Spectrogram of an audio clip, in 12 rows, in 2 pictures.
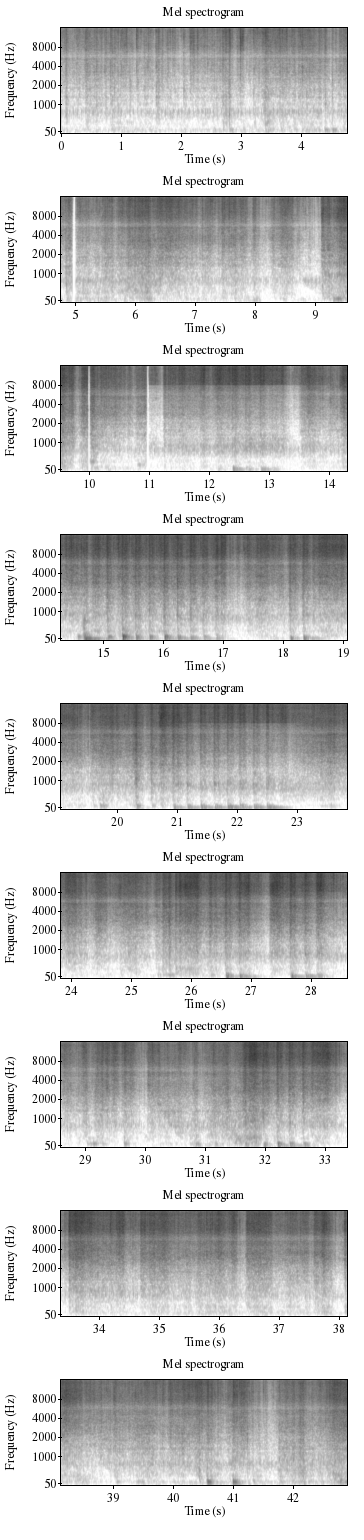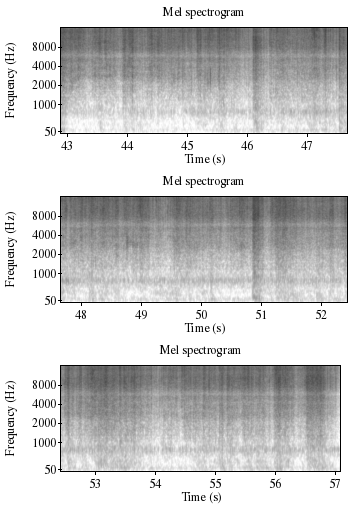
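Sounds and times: crinkling and rustling: 0:00.0 - 0:57.0.

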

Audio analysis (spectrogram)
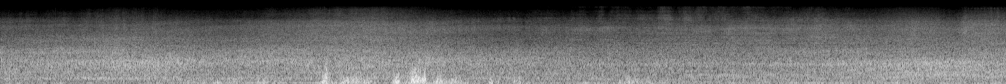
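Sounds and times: passing vehicles: 0:00.0 - 0:10.0.

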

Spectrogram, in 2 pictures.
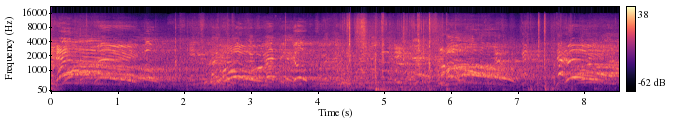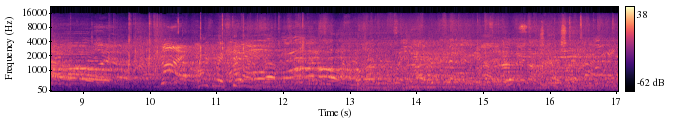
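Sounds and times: people shouting: 0:05.2 - 0:09.6.

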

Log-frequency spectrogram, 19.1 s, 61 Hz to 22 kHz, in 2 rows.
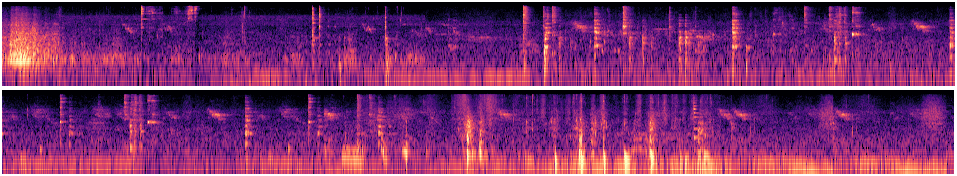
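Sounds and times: spoons clinking on bowls and jar: 0:05.2 - 0:08.7, 0:09.5 - 0:11.2, 0:12.0 - 0:13.7, 0:14.3 - 0:16.9.

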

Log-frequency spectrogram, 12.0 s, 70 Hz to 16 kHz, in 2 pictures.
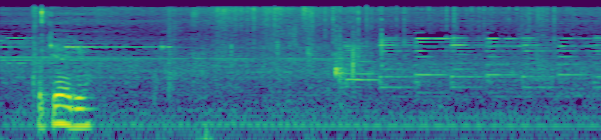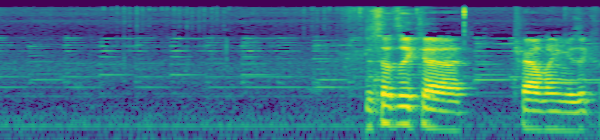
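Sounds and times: electronic beeping lullaby tune: 0:00.0 - 0:12.0
steady low hum: 0:00.0 - 0:12.0.

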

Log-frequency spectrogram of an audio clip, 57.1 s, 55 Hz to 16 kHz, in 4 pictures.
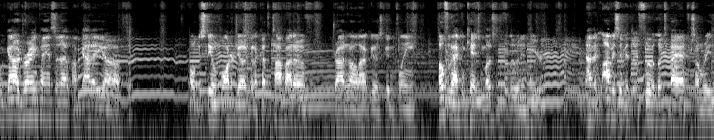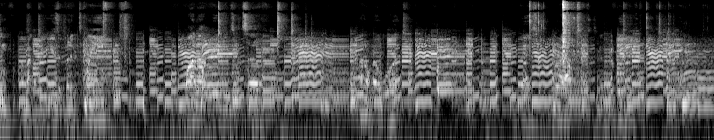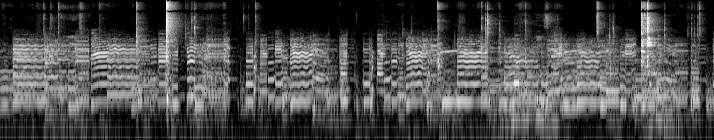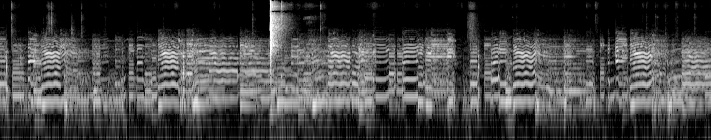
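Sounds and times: bluesy slide guitar music: 0:00.0 - 0:57.0.

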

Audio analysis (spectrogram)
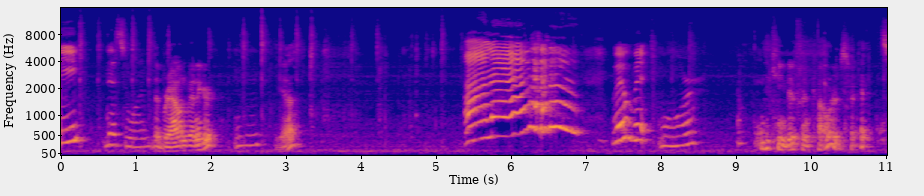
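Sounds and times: excited high voice: 0:05.4 - 0:07.8.

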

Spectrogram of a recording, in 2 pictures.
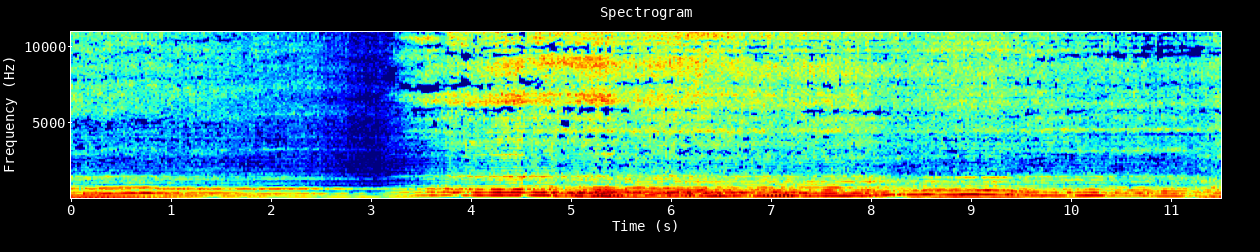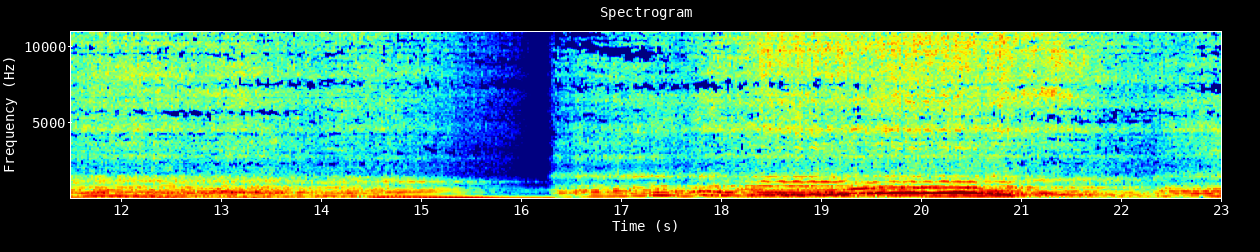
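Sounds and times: chanted vocal line: 0:00.0 - 0:23.0
low drone: 0:00.0 - 0:23.0.

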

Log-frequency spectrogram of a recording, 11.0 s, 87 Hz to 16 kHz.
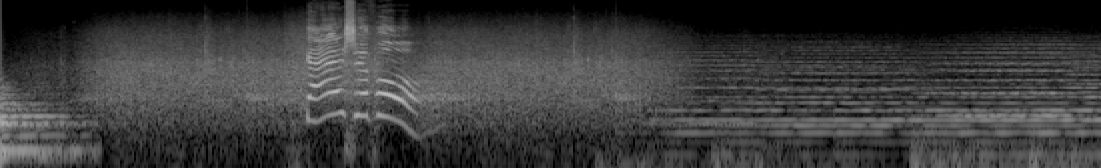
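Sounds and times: audience applauding: 0:00.5 - 0:07.2.

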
